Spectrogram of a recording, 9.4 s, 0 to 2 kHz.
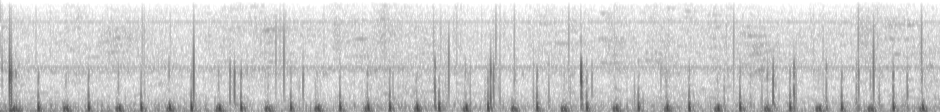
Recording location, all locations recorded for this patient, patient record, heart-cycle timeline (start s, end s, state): tricuspid valve (TV)
aortic valve (AV)+pulmonary valve (PV)+tricuspid valve (TV)+tricuspid valve (TV)+mitral valve (MV)
#Age: Child
#Sex: Male
#Height: 111.0 cm
#Weight: 24.0 kg
#Pregnancy status: False
#Murmur: Absent
#Murmur locations: nan
#Most audible location: nan
#Systolic murmur timing: nan
#Systolic murmur shape: nan
#Systolic murmur grading: nan
#Systolic murmur pitch: nan
#Systolic murmur quality: nan
#Diastolic murmur timing: nan
#Diastolic murmur shape: nan
#Diastolic murmur grading: nan
#Diastolic murmur pitch: nan
#Diastolic murmur quality: nan
#Outcome: Normal
#Campaign: 2014 screening campaign
0.00	0.08	unannotated
0.08	0.21	S1
0.21	0.36	systole
0.36	0.46	S2
0.46	0.62	diastole
0.62	0.74	S1
0.74	0.86	systole
0.86	0.94	S2
0.94	1.14	diastole
1.14	1.26	S1
1.26	1.38	systole
1.38	1.48	S2
1.48	1.66	diastole
1.66	1.78	S1
1.78	1.88	systole
1.88	1.98	S2
1.98	2.16	diastole
2.16	2.26	S1
2.26	2.38	systole
2.38	2.48	S2
2.48	2.64	diastole
2.64	2.76	S1
2.76	2.88	systole
2.88	2.98	S2
2.98	3.14	diastole
3.14	3.26	S1
3.26	3.38	systole
3.38	3.46	S2
3.46	3.64	diastole
3.64	3.74	S1
3.74	3.88	systole
3.88	3.96	S2
3.96	4.14	diastole
4.14	4.24	S1
4.24	4.36	systole
4.36	4.46	S2
4.46	4.62	diastole
4.62	4.74	S1
4.74	4.86	systole
4.86	4.96	S2
4.96	5.10	diastole
5.10	5.22	S1
5.22	5.34	systole
5.34	5.44	S2
5.44	5.60	diastole
5.60	5.72	S1
5.72	5.84	systole
5.84	5.94	S2
5.94	6.12	diastole
6.12	6.24	S1
6.24	6.36	systole
6.36	6.44	S2
6.44	6.64	diastole
6.64	6.74	S1
6.74	6.86	systole
6.86	6.96	S2
6.96	7.14	diastole
7.14	7.26	S1
7.26	7.38	systole
7.38	7.48	S2
7.48	7.64	diastole
7.64	7.76	S1
7.76	7.88	systole
7.88	7.98	S2
7.98	8.16	diastole
8.16	8.26	S1
8.26	8.40	systole
8.40	8.48	S2
8.48	8.68	diastole
8.68	8.78	S1
8.78	8.90	systole
8.90	9.00	S2
9.00	9.20	diastole
9.20	9.41	unannotated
